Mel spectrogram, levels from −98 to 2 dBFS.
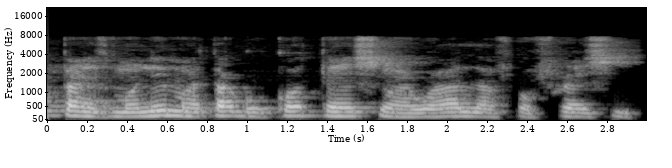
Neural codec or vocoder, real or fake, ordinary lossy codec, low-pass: none; real; none; none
